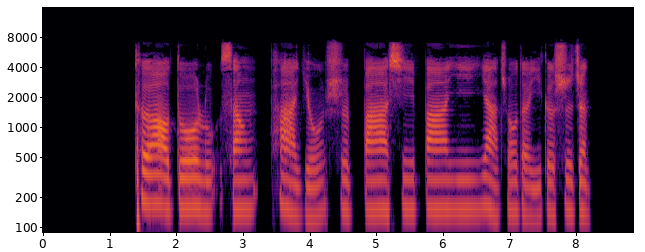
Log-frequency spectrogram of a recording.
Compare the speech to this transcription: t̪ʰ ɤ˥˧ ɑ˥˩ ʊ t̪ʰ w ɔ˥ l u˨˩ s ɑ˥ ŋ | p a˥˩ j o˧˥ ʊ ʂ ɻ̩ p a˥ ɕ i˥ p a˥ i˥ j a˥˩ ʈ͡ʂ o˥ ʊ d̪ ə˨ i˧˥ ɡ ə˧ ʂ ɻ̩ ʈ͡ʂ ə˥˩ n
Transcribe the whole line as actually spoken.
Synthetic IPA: t̪ʰ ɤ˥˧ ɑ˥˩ ʊ t̪ w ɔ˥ l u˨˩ s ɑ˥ ŋ | pʰ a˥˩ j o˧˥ ʊ ʂ ɻ̩ p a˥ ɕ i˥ p a˥ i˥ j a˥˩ ʈ͡ʂ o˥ ʊ d̪ ə˨ i˧˥ ɡ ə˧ ʂ ɻ̩ ʈ͡ʂ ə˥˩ n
